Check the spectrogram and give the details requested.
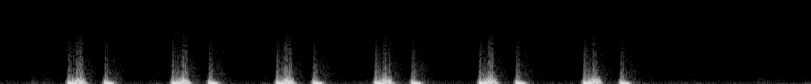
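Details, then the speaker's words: Harsh or rough heart murmur of mainly medium frequencies on a simulated heartbeat at about 58 per minute, contrasted with blowing and rumbling murmurs on a teaching recording. "now a harsh or rough murmur mainly medium frequencies"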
